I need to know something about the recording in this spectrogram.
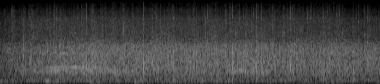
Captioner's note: audience applauding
